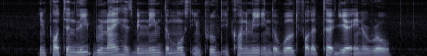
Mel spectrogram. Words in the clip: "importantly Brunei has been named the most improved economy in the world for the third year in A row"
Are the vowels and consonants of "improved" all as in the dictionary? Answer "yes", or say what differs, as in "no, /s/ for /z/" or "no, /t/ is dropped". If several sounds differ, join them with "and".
yes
